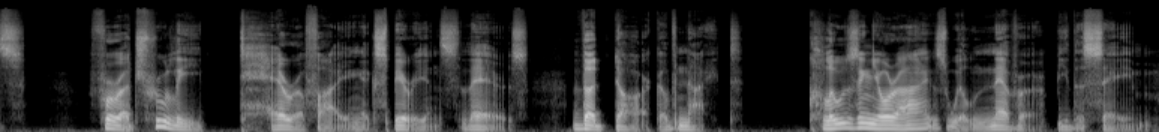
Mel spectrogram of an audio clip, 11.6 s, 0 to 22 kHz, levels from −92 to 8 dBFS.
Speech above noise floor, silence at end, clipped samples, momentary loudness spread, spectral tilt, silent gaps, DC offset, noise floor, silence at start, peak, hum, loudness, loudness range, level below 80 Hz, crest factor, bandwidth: 45 dB; 0.1 s; under 0.1%; 16 LU; -4.5 dB/octave; none; under 0.1%; -68 dBFS; 0 s; -2 dBFS; none; -23 LUFS; 4 LU; -48 dBFS; 22 dB; 16.5 kHz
